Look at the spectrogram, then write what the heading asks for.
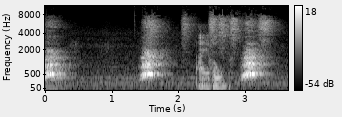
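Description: A pet dog named Frig barks indoors: three loud, close single barks spaced evenly apart, with someone speaking briefly between them.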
